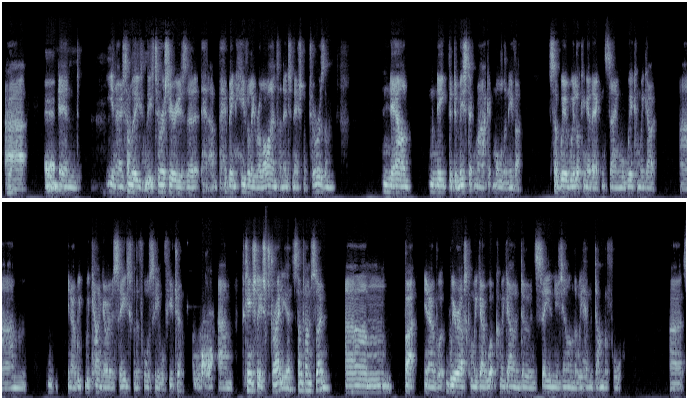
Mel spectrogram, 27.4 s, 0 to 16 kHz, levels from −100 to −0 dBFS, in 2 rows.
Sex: male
